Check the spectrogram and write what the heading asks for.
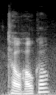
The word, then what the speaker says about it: Tohoku: And when the 2011 earthquake tsunami struck Japan, uh, Ho Tohoku, there's an accent on the O, so they toured the affected areas performing free concerts to promote healing for those in need.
